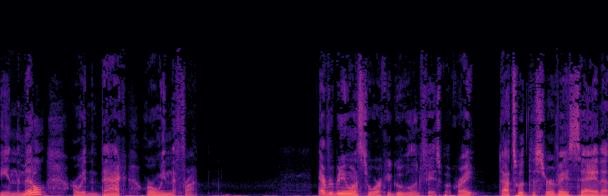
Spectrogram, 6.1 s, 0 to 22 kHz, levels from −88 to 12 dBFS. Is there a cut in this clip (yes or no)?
yes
